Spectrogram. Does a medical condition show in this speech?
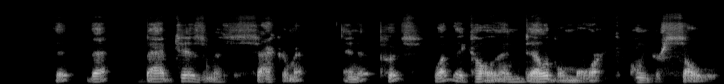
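Yes: vocal cord surgery; multiple vocal cord surgeries, including laser treatment; voice may sound harsh or grouchier than intended.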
